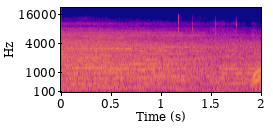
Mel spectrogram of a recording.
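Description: Steady arena background sound with faint music in it, easing off slightly toward the end.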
